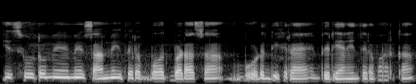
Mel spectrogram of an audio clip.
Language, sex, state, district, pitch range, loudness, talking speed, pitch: Hindi, female, Bihar, West Champaran, 140-165 Hz, -17 LUFS, 230 wpm, 150 Hz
